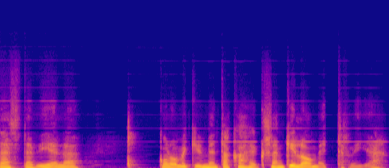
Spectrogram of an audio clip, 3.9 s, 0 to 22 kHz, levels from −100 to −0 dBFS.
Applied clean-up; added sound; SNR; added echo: neural mask model DeepFilterNet 3.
